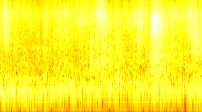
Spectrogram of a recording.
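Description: Quiet room tone: a faint steady low hum with a few soft clicks and a brief soft noise about three seconds in.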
